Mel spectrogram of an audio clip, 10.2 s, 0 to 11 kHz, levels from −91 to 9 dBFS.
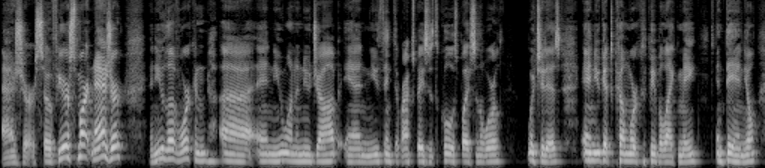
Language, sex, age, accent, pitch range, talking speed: English, male, 40-59, American, 140-180 Hz, 265 wpm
